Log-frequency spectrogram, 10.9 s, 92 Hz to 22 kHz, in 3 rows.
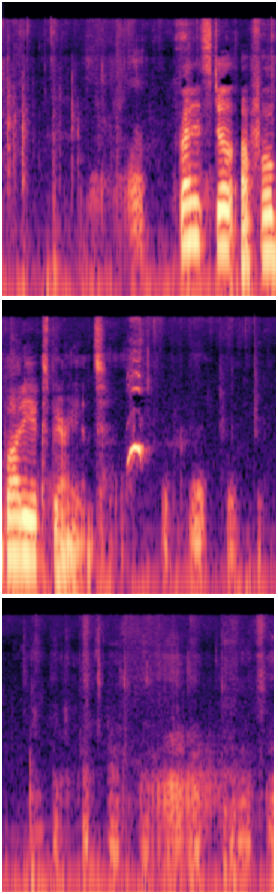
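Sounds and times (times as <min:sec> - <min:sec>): puppies grunting and squeaking: 0:01.0 - 0:02.6, 0:05.0 - 0:10.9
wet eating noises: 0:06.0 - 0:10.9.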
